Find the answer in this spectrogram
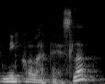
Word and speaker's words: Nikola Tesla: inventors that world ever had his name was nikola tesla and yes that's how his name is properly pronounced or at least that's how he would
